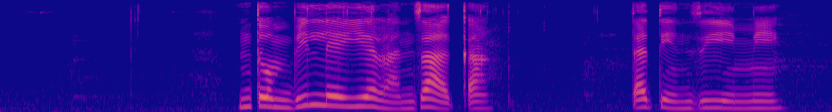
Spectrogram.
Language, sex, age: Tsonga, female, 24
